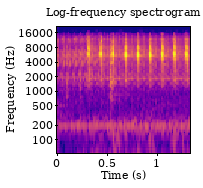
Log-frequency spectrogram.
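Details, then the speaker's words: Toyota Altezza JZX100 3S-GE with a new plug-and-play harness and R154 gearbox, on test: injectors 1 and 2 at the front click crisply and evenly about eight per second, firing normally. "So we've got injector 1 at the front, can you hear that clicking away? Injector 2, that one's clicking away."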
